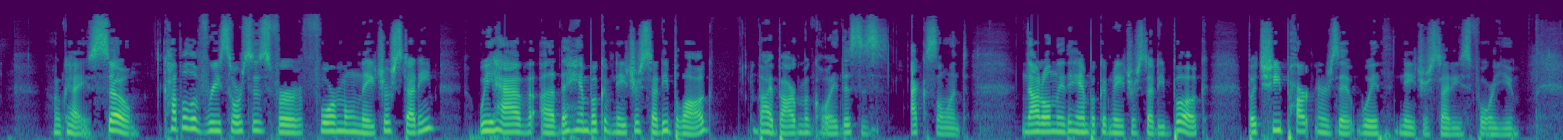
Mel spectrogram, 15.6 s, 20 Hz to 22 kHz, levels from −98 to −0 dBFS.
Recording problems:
none

